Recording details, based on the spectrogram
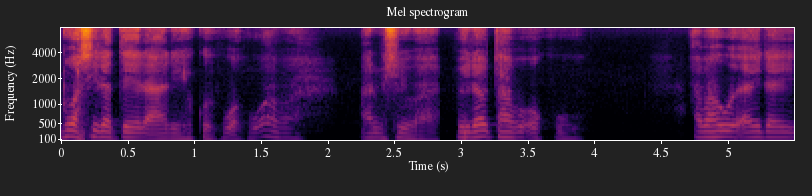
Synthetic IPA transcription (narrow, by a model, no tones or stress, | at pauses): ɾuasiɾate̞ɾaːɾehokoepuapuaβaː | ɾubisioβapejɾautaaβoʔoku | aβahueajɾaj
